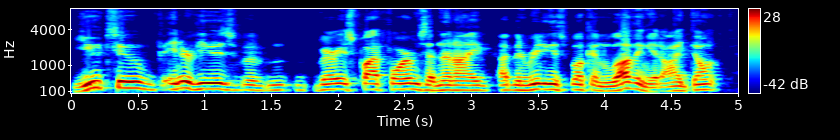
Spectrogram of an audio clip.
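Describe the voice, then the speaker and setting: A man's voice: medium pitch, fairly quick. A man talking casually as a podcast guest, with a wry, joking manner. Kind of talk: casual group chat.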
